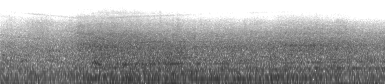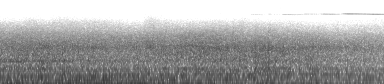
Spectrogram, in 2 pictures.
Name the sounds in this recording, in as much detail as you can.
motorcycle, bus, car, motorcycle engine accelerating, bus engine accelerating, bus compressor, bus brakes, car wheels rolling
